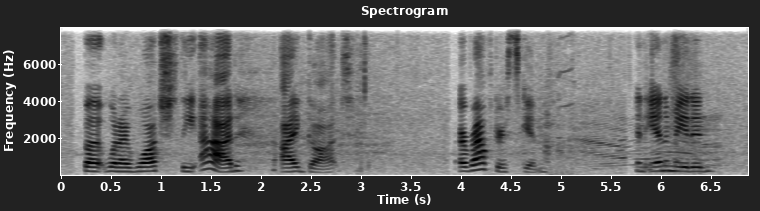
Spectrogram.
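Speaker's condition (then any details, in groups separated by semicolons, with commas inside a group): No condition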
